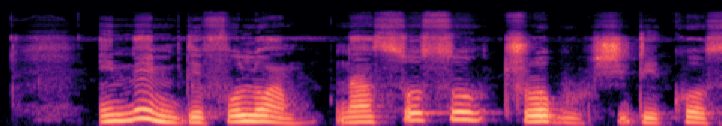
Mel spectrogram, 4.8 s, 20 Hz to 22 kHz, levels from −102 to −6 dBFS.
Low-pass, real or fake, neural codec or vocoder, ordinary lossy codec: 14.4 kHz; fake; vocoder, 44.1 kHz, 128 mel bands every 512 samples, BigVGAN v2; none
